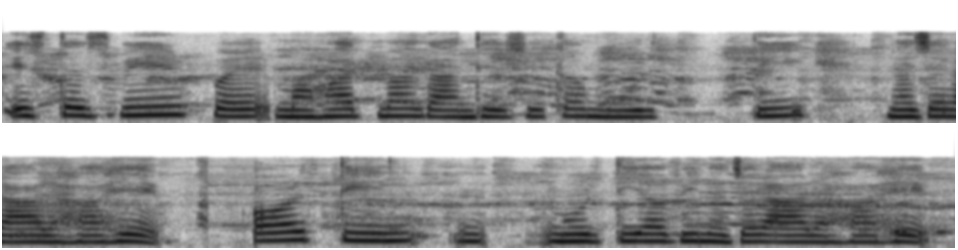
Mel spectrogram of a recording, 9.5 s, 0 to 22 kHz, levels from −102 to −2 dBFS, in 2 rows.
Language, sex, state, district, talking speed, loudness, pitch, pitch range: Hindi, female, Assam, Kamrup Metropolitan, 125 wpm, -14 LUFS, 235 Hz, 220-250 Hz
